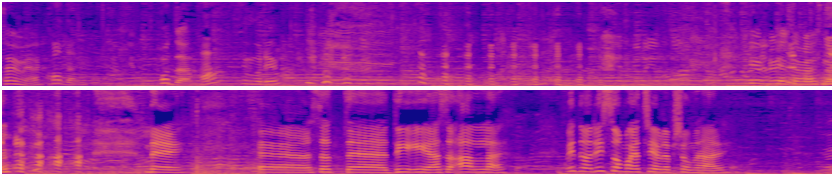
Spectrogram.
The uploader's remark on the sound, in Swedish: LIVE från bråket på Lollapalooza.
